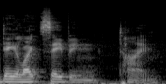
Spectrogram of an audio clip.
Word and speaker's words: daylight saving time: Well, the first thing I want to say is there's no S in daylight saving time. Yep. Yeah, I just found that out. I always assumed that it was daylight savings time. Yeah, you say it wrong.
